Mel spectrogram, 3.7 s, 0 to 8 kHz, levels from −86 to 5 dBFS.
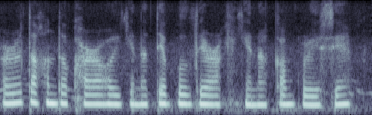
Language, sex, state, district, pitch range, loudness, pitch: Nagamese, male, Nagaland, Dimapur, 190-210 Hz, -16 LUFS, 195 Hz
